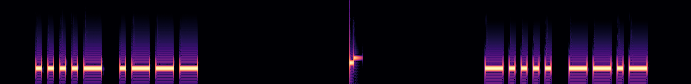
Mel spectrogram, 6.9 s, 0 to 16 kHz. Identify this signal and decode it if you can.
Morse code, heard as a keyed tone, about 20 wpm, 700 Hz. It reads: 4J 6Q
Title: Single-Letter Single-Number 20wpm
